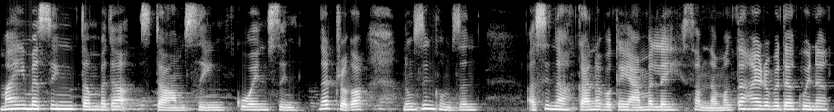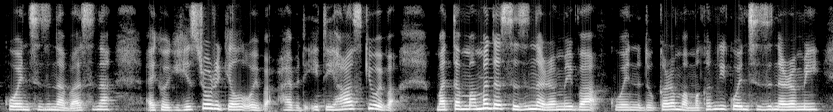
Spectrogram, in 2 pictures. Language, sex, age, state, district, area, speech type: Manipuri, female, 30-45, Manipur, Imphal West, urban, spontaneous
